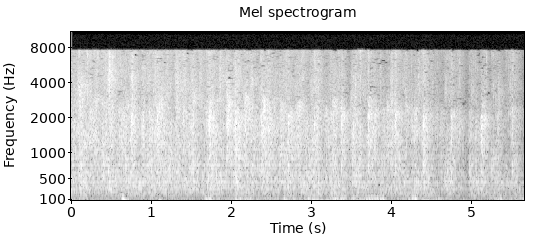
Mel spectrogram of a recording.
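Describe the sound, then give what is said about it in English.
Audience applause for a guest speaker at a Commonwealth Club of California meeting: dense, steady clapping from a crowd, sustained without a break throughout. “Thank you very much, Dr. Singh. Please, let's give Dr. Singh a hand.”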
